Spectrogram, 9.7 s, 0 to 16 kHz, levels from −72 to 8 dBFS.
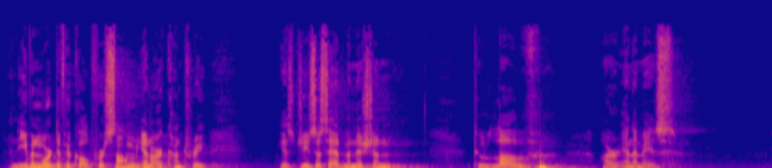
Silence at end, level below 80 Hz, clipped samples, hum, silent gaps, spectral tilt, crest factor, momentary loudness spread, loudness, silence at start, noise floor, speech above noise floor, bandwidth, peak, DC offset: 1.15 s; -36 dBFS; under 0.1%; none; none; -5 dB/octave; 20 dB; 16 LU; -22 LUFS; 0.1 s; -59 dBFS; 38 dB; 14.5 kHz; -4 dBFS; under 0.1%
